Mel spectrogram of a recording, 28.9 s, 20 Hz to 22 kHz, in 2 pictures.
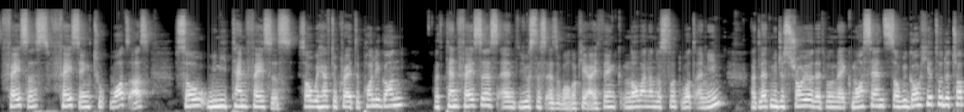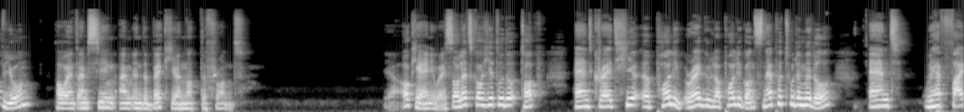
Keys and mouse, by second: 2.0 right click, 6.9 right click, 14.3 right click, 15.6 right click, 17.2 right click, 22.4 right click.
